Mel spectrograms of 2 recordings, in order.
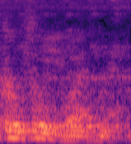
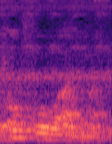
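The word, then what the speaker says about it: كُفُوًا: Sebab rata-rata memang orang pasti bacanya alif kufuan. Wunnya hilang padahal di situ ada huruf wau wau wan win wun. Ya bukan an in un kufuan tapi kufuwan. Wajib wunnya kebaca ya.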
